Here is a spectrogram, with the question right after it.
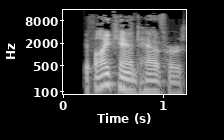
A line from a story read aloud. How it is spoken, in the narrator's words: said the other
